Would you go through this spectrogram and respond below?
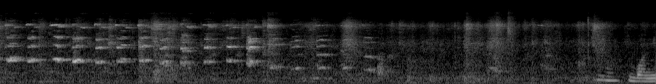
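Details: Milk feeding time for Belgian Malinois puppies aged about one month and two weeks: a run of high, clear whimpering squeaks in the first half, fading into shuffling noise, with a person talking briefly at the end.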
